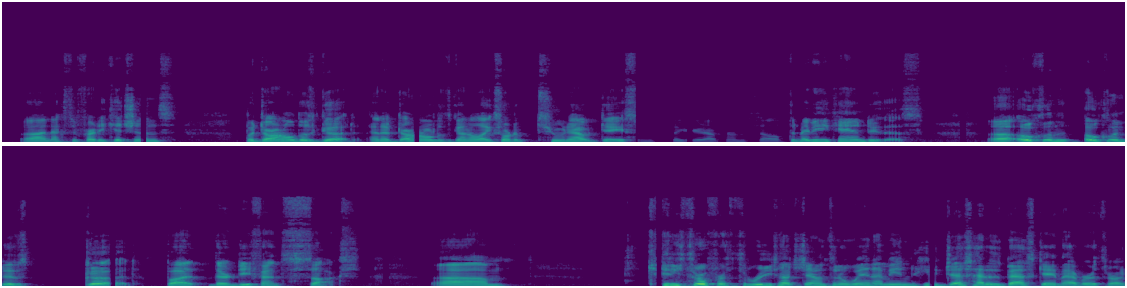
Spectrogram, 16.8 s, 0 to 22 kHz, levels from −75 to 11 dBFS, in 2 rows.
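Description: The speech drops into brief silences at 1.04, 3.09, 5.14, 7.18, 9.23, 11.28, 13.33 and 15.38 s. Each lasts about 48 to 50 ms, and the edges are softened. The sound resumes exactly where it stopped, every 2.0 s. This is a gap at a join of encoded pieces: the audio was encoded in two-second sections and spliced without trimming, leaving each section's start-up delay and final-frame padding in place as silence.

From 4.75 to 5.91 s, overlapping the gap at 5.14 s, the speech collapses in level by about 24 dB and turns faint, with its centre almost gone. What remains is only the small difference between the two sides. The likely cause is one channel inverted: with one stereo side in reversed polarity, the shared centred content cancels when the channels combine to mono.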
